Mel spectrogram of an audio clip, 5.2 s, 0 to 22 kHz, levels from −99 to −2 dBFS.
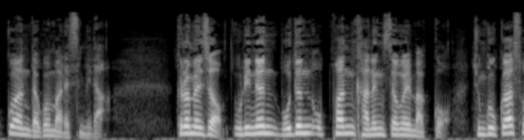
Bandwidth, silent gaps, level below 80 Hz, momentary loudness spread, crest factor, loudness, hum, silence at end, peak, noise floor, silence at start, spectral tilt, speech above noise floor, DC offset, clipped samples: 15 kHz; none; -64 dBFS; 15 LU; 18 dB; -26 LUFS; none; 0 s; -8 dBFS; -58 dBFS; 0.1 s; -6 dB/octave; 33 dB; under 0.1%; under 0.1%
